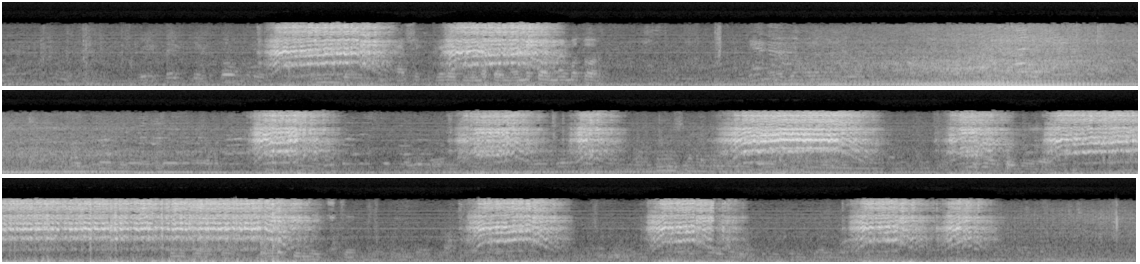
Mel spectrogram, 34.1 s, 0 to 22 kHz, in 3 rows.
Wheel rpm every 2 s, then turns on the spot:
0, 50, 60, 0, 0, 0, 10, 30, 40, 70, 40, 140, 130, 20, 40, 40, 30.
none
